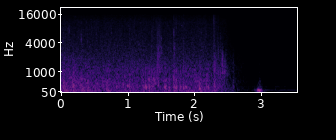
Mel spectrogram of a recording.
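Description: Thunder in The Witcher 3 rolls over steady heavy rain and wind, a dense roar that cuts off abruptly, followed by a single low thump in the sudden quiet.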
